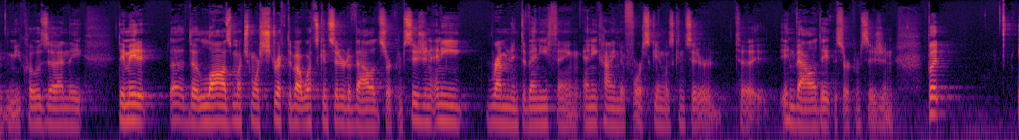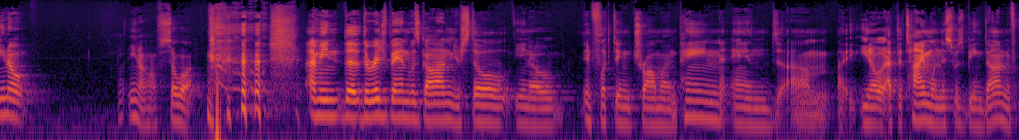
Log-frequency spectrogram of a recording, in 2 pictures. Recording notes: This is a recording of the Introduction and Q&A from the Las Vegas stop of the Cut Tour 2011.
